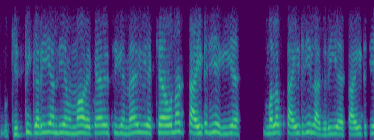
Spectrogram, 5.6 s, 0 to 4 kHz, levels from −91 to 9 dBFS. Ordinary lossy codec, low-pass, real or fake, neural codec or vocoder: Opus, 24 kbps; 3.6 kHz; fake; codec, 16 kHz, 8 kbps, FunCodec, trained on Chinese and English, 25 frames a second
